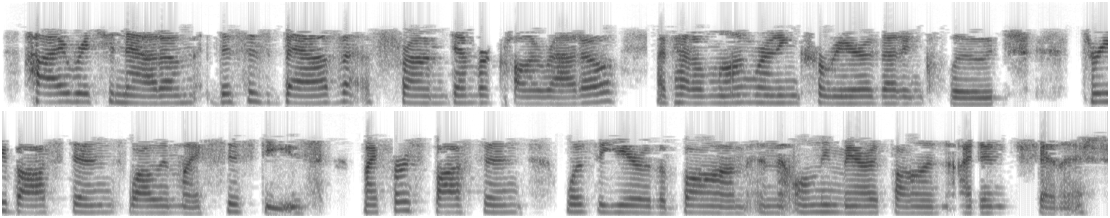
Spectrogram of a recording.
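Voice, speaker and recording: A woman's unremarkable speaking voice, medium in pitch, at a moderate pace with fairly even intonation and very even loudness. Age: 60s. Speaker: listener caller, runner. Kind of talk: recorded voicemail question.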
